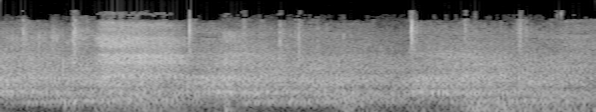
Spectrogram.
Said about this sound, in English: Stop breathing it into the mic, you weirdo.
